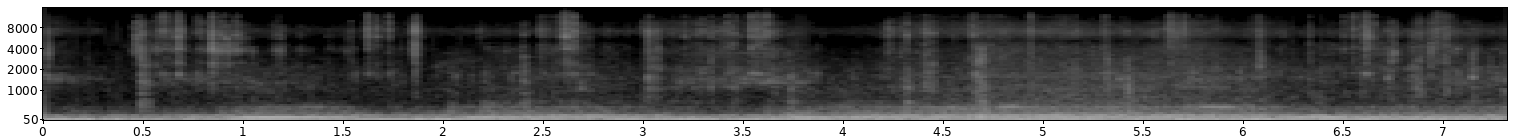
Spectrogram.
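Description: A Ram pickup truck drifts sideways with the gas working and the steering cranked, its engine rumbling deep and loud throughout, pitch rising and falling as revs surge and ease.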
